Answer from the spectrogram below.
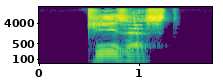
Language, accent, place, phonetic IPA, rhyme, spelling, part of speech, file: German, Germany, Berlin, [ˈkiːzəst], -iːzəst, kiesest, verb, De-kiesest.ogg
- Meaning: second-person singular subjunctive I of kiesen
